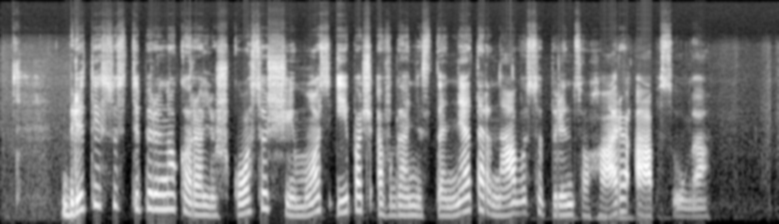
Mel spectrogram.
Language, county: Lithuanian, Klaipėda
